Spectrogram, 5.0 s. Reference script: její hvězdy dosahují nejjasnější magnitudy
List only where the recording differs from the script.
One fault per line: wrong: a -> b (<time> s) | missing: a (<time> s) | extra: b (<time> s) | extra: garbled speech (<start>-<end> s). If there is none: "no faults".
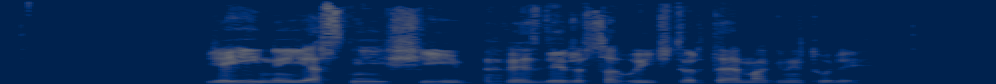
extra: nejjasnější (1.3 s)
wrong: nejjasnější -> čtvrté (3.3 s)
